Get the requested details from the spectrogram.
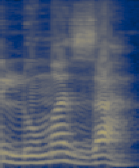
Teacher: यहाँ पर आप जब रुकेंगे तो इस गोलता को हा साकिना से बदलेंगे, यानी इसको पढ़ेंगे लुमज़ा।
